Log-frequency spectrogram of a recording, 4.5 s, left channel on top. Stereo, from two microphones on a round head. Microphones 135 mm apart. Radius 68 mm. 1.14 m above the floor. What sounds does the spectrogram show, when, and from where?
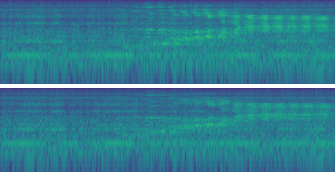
1.6 s laughter: 45° left (ahead or behind), 9.5 m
